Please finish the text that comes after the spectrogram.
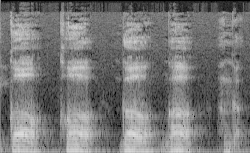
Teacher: जिसका उच्चारण गले से आए उनको हम कंठ व्यंजन कहेंगे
